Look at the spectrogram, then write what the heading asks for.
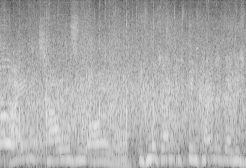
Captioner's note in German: Applaus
